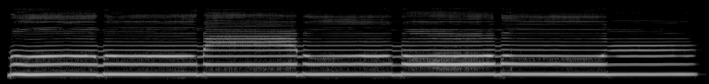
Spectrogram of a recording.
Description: ALYS-DB-001-JPN - First Japanese UTAU vocal library of ALYS.
mu_mu_me_mu_mo_mu_n_m.wav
